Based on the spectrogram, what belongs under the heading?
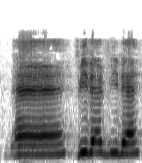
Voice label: "yes a little", Ewe; E, vide vide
